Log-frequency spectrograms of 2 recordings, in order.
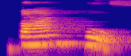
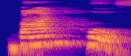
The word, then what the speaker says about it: Bahnhof: If H is after the vowel, like here, B-A-H-N, then A will be pronounced, any vowel would be pronounced long, like here, Bahnhof. Bahnhof.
